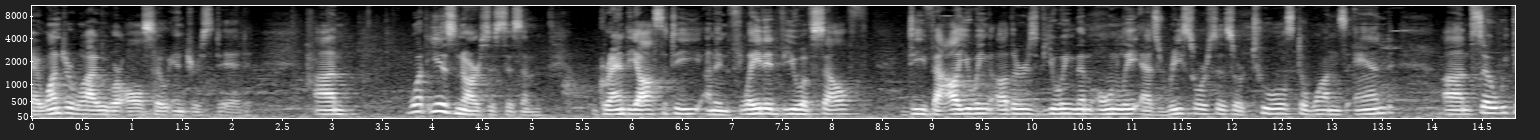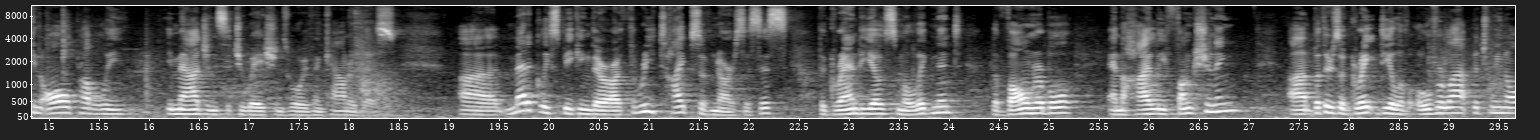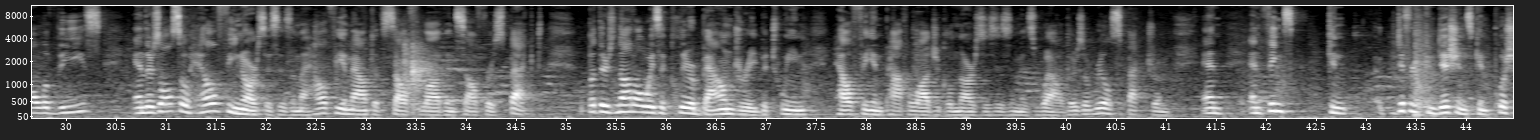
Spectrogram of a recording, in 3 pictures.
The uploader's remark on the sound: South SF Library. Audio only of a presentation from Keynote.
